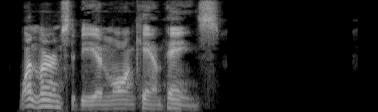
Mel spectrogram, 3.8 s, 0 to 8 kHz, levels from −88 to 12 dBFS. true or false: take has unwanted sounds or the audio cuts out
false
